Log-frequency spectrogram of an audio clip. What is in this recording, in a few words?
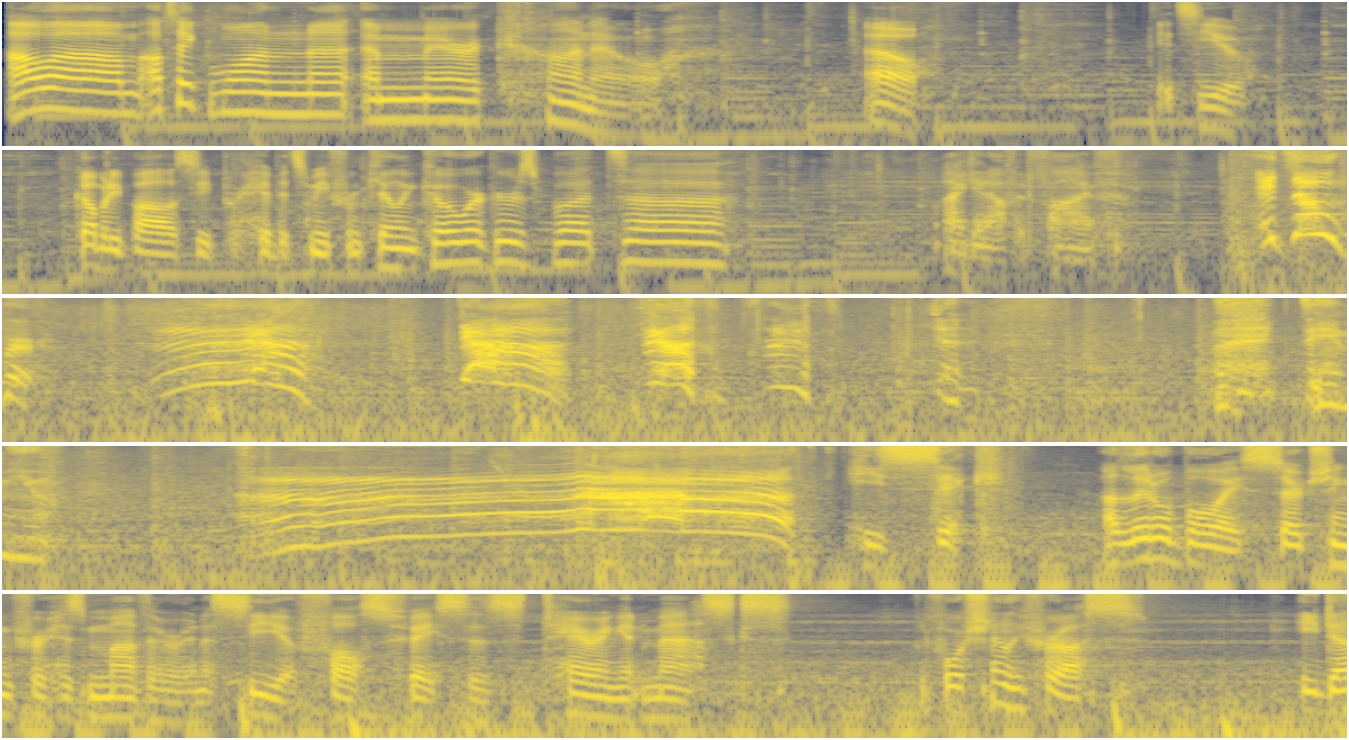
interactive, voiceover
